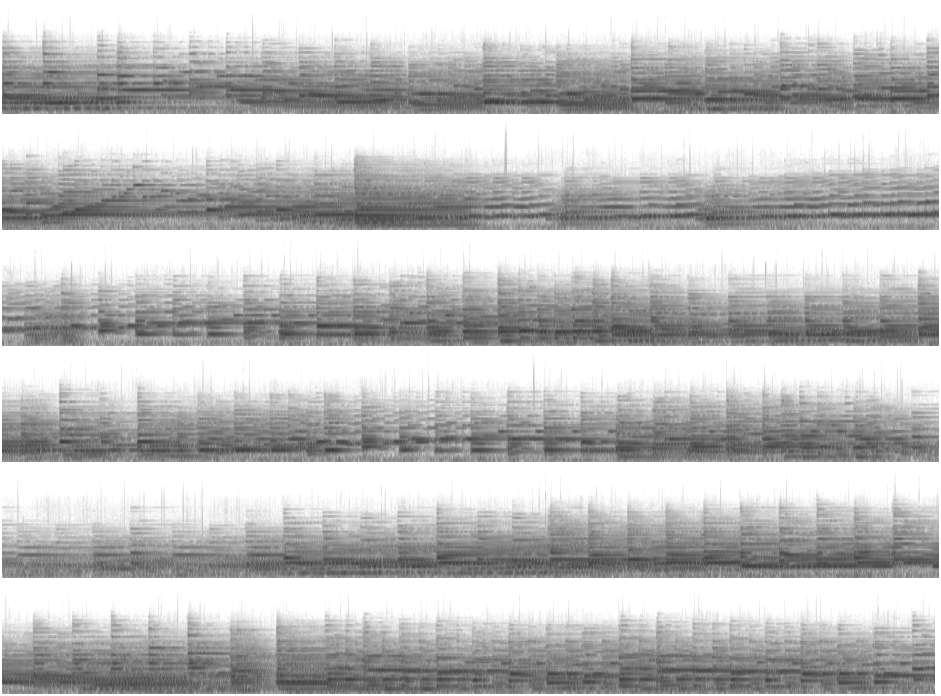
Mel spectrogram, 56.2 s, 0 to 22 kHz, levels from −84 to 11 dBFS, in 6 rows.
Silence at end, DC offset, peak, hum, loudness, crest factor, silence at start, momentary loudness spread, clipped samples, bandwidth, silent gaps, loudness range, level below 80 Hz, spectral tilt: 0 s; under 0.1%; -6 dBFS; none; -20 LUFS; 14 dB; 0 s; 6 LU; under 0.1%; 7.6 kHz; none; 5 LU; -44 dBFS; -7.5 dB/octave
